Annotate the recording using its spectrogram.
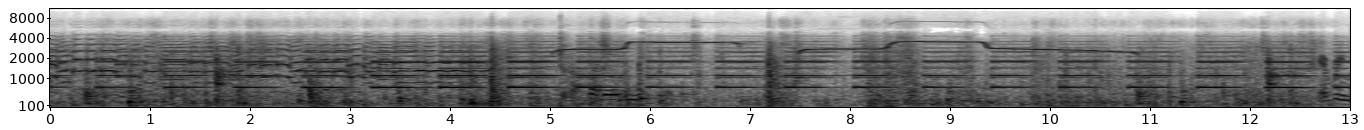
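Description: A warship's general quarters alarm sounding: a pitched electronic bong repeating about one and a half times a second. It calls the crew to battle stations. Twice in the middle a long whistle-like tone rises, holds and falls over it, and a few sharp knocks sound.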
